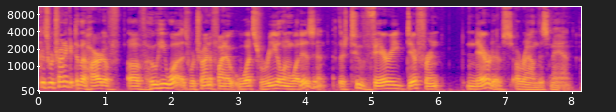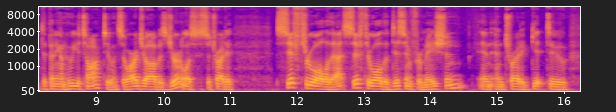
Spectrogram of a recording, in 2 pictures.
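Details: Adult speaker; normal voice.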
